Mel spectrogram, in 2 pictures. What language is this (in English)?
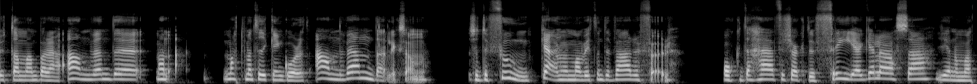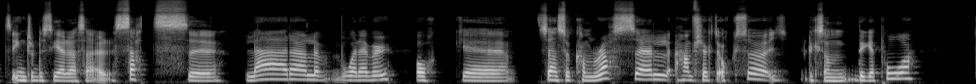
Swedish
